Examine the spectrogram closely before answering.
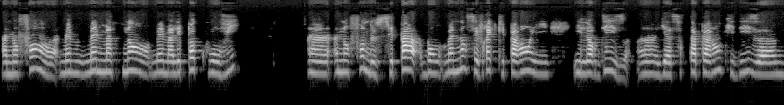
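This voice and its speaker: A woman speaks fairly slowly at a fairly high pitch. Her intonation stays fairly even while her loudness swings widely. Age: 60s. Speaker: medium. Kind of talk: livestream monologue. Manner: halting.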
